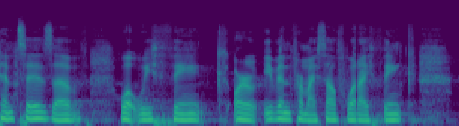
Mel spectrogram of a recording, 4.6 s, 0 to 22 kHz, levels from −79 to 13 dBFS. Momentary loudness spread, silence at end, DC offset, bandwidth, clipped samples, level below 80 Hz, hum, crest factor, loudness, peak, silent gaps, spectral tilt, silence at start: 7 LU; 0.1 s; under 0.1%; 11.5 kHz; under 0.1%; -52 dBFS; none; 16 dB; -27 LUFS; -12 dBFS; none; -6 dB/octave; 0 s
